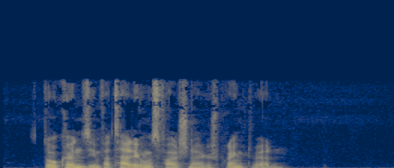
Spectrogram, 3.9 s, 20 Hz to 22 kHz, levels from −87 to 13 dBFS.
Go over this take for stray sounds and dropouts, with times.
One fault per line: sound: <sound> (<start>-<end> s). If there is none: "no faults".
sound: dropout (0.3-0.4 s)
